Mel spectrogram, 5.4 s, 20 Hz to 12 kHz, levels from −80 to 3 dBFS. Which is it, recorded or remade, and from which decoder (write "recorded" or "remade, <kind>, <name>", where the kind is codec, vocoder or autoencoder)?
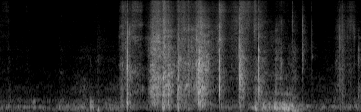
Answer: remade, codec, SNAC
